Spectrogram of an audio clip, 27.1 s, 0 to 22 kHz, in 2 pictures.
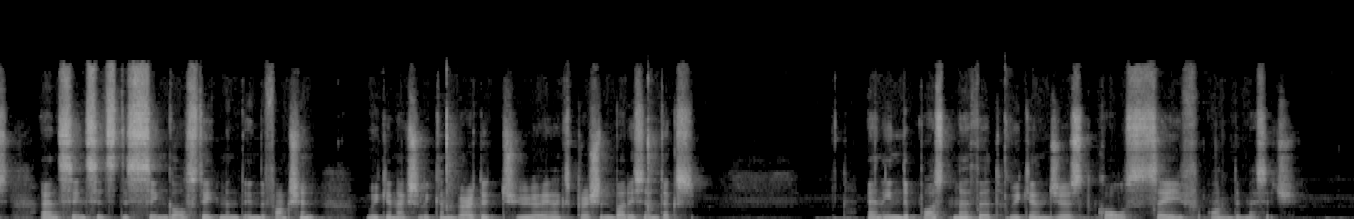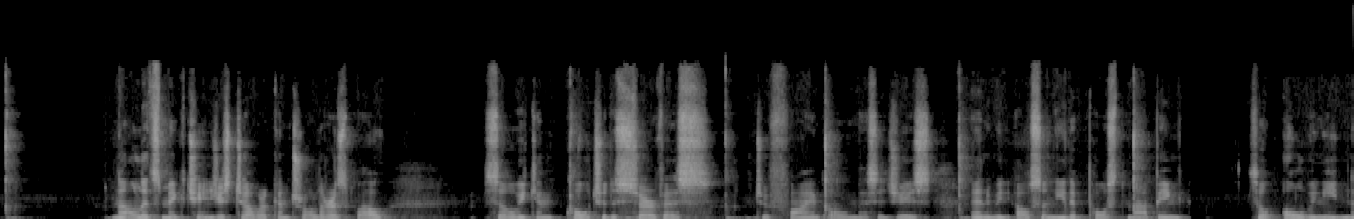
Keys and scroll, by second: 4.5 alt+Return, 11.6 Return, 20.5 Return.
